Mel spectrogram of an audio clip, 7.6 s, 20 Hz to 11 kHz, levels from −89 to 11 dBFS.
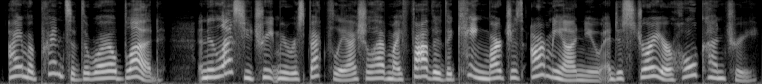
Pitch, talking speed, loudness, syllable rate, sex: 265 Hz, 245 wpm, -19 LUFS, 6.0 syllables/s, female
